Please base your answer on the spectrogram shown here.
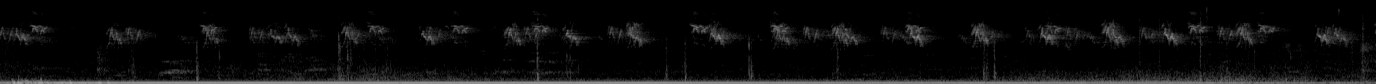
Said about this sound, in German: Ich kann es jetzt auch nicht ausblenden, weil es ist Vogelgezwitscher und ja, die sind einfach hinter mir. Und deswegen kann ich die jetzt gleich leise drehen.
